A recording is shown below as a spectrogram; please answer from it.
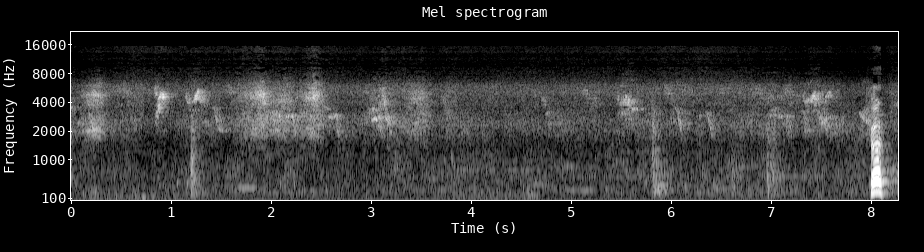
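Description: Small birds chirping and tweeting in many short, high calls, scattered throughout.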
